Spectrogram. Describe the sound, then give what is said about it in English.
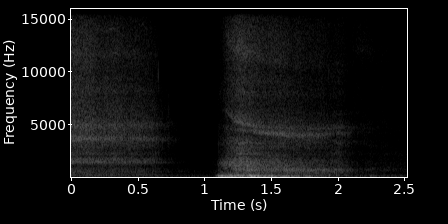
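A deep, audible breath: a soft, airy intake, then a brief pause, then a louder, longer, breathy exhale that slowly fades away. “I took a deep and audible breath, like we just did. One of those where you go.”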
